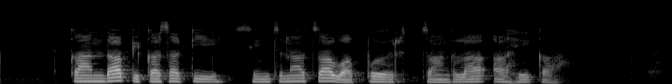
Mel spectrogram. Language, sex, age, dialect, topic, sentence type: Marathi, male, 25-30, Standard Marathi, agriculture, question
